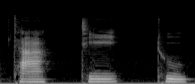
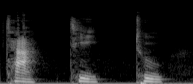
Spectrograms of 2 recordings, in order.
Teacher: In English it will be ta, ti, tu. So the hams, or the aspiration, is slightly softer than in the English due to the positioning of the tongue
